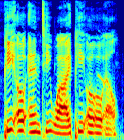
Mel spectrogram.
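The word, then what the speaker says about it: Pontypool: not to Ponte pool Pon pool can you spell that p o n t y p o o l oh Ponty pool that makes as little senses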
